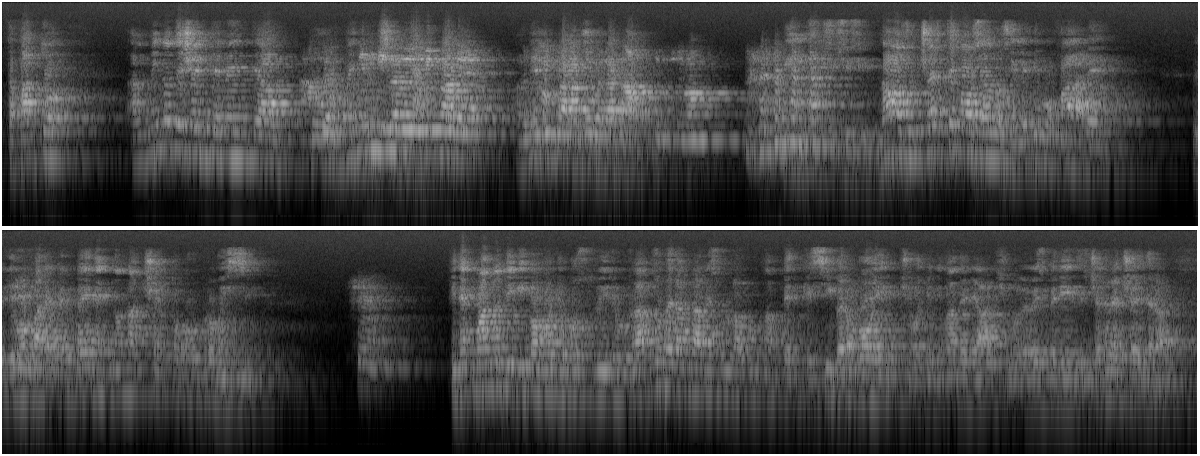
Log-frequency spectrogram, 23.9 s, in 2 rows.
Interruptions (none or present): present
